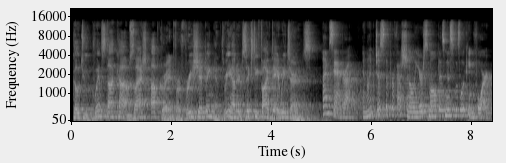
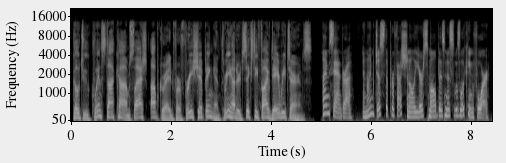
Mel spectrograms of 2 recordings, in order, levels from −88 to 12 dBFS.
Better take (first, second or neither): second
